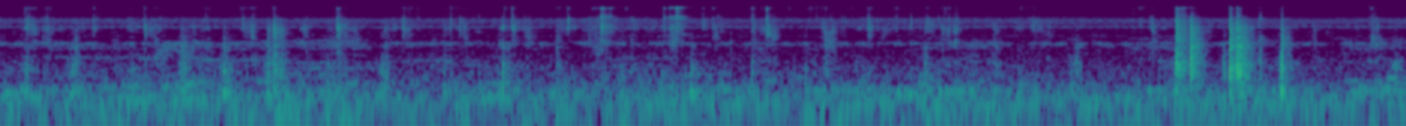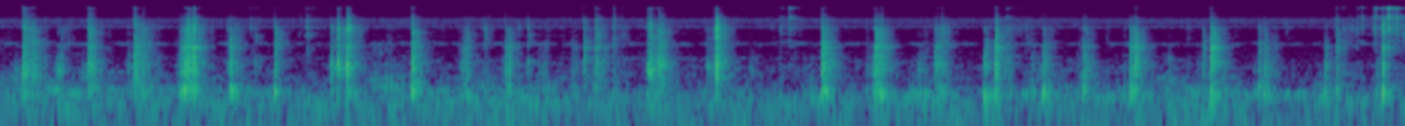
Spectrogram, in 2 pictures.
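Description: Slate pencils being bitten and chewed: dry, chalky crunches. Faint at first, then from about ten seconds in a steady run of sharp, loud crunches, roughly two a second.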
